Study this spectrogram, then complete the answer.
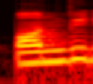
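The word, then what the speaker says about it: ennui: ऑनवी जो है वो कह रहा है when pronounce sound quite similar to annoyed, है ना, ऑनवी एनोए मिलता जुलता है, एनोए ऑनवी, हाँ बिल्कुल है।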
